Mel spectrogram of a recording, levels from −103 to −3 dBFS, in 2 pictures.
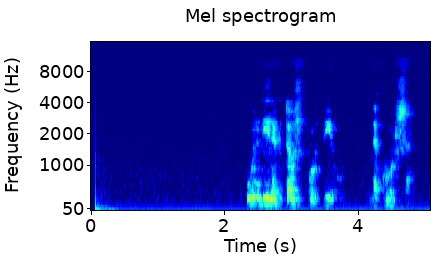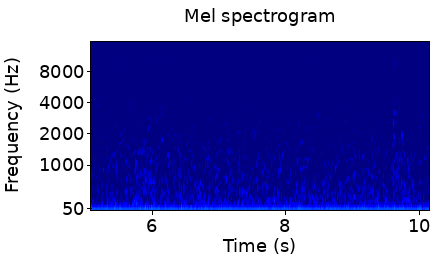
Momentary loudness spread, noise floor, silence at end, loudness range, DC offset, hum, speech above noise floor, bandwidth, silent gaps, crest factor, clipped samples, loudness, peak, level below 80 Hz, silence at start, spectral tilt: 14 LU; -87 dBFS; 5.35 s; 9 LU; under 0.1%; none; 31 dB; 11 kHz; none; 26 dB; under 0.1%; -56 LUFS; -36 dBFS; -86 dBFS; 0.05 s; -5 dB/octave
